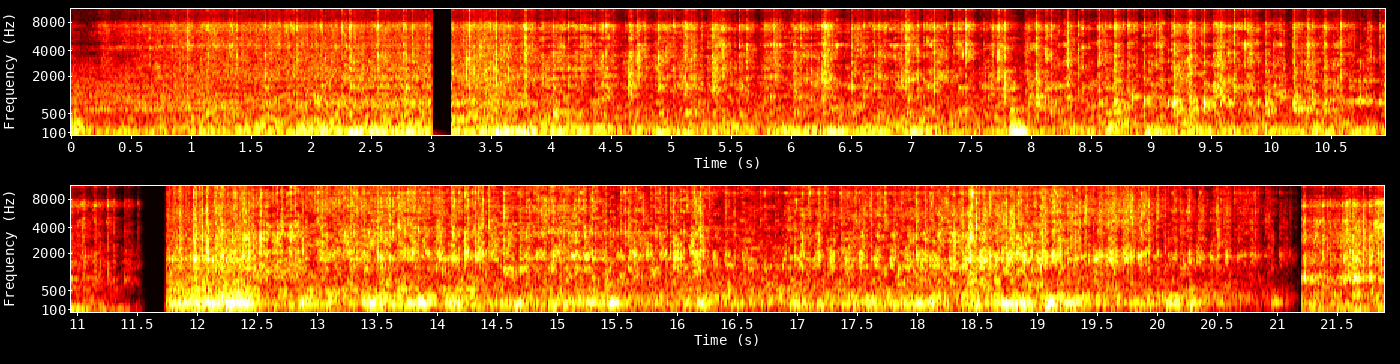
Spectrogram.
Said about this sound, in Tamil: நம்ம பீட்டரை வச்சு நல்லா பீட் பண்ணிக்கணும்.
